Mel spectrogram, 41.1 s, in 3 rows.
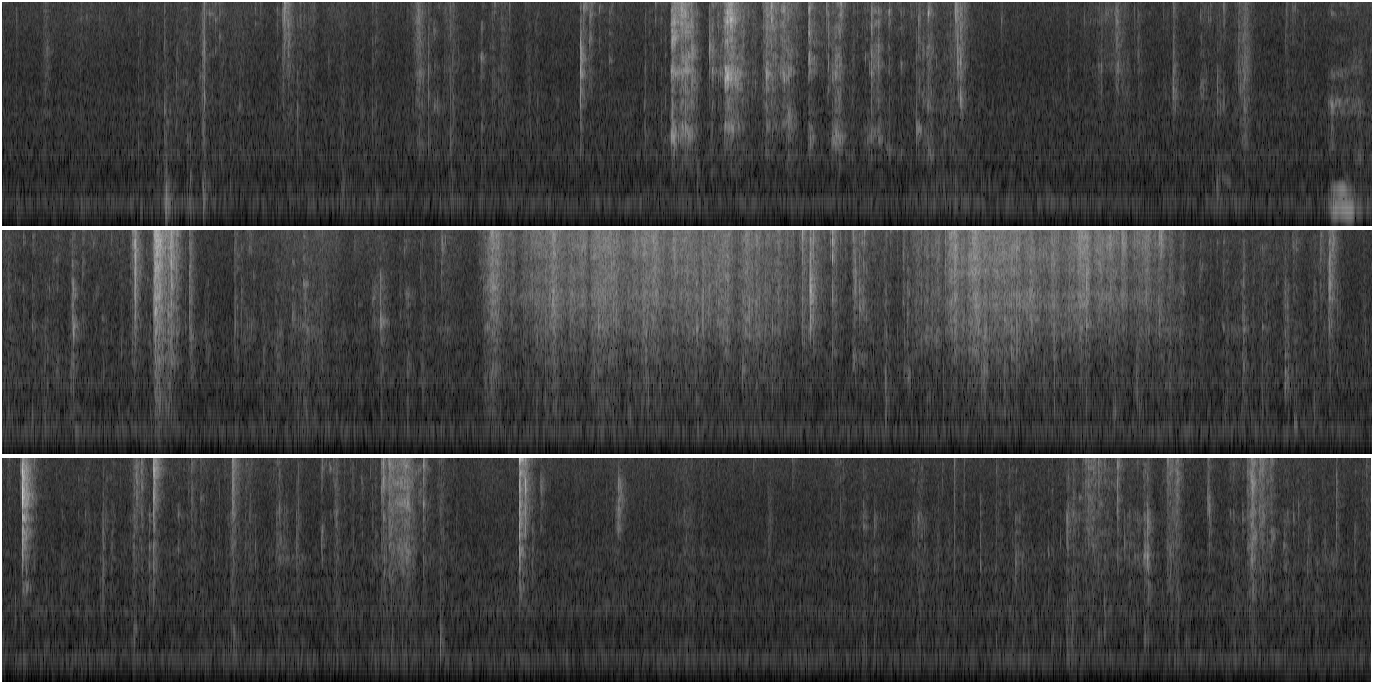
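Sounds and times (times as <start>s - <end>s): chewing and biting burger: 35.7s - 41.0s.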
